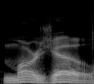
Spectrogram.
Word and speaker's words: Morigeau: We are here with Janine Morigeau. Yeah, perfect. Did I say Perfect that right?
